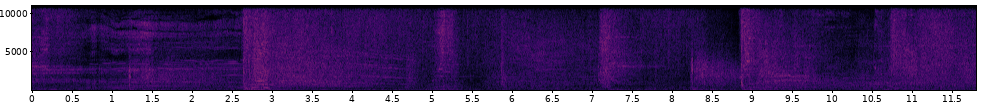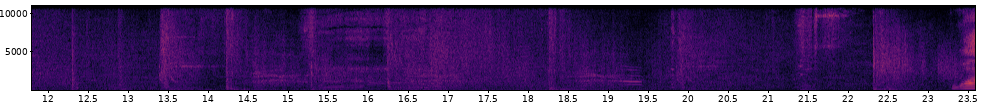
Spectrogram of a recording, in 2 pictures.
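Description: Repeated gunfire from a video game weapon, a steady stream of sharp shots and booms spread across the whole stretch, with a voice talking now and then underneath.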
